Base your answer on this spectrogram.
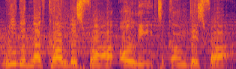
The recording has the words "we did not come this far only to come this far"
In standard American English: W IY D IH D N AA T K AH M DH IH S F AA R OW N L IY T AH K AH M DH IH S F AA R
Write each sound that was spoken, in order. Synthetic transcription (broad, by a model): W IY D IH D N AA T K AH M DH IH S F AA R OW N L IY T AH K AH M DH IH S F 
